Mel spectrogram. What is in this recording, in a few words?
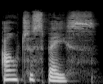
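"outer space", British English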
